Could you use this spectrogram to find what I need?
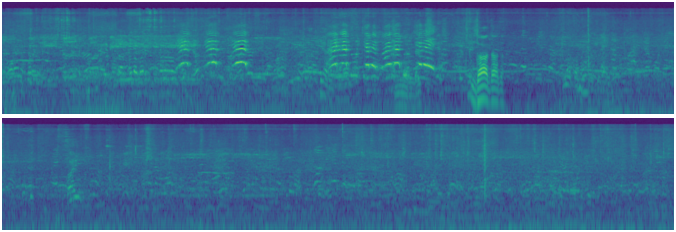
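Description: A low murmur of outdoor chatter goes on in the background.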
